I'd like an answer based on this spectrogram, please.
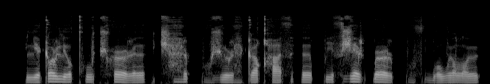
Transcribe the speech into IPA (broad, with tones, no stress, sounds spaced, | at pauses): lʲ e˨ ʈ o˦ ɭ lʲ o˨˦ kʰ u˨˦ t͡ʃʰ ə˞˦˨ ɭ ɘ˧ | t͡ʃʰ æ̤˦ ɭ pː o̤˨ ʒ ʉ˨ ɭ ɛ̤˨ ʈ ʉ˨˦ qʰ ɛ˧ θ | ɘ˨ pː i˨ θ ʒ e˦˨ ɭ k͡p ə˞˦˨ ɭ pː o̤˧ θ ɡ͡b o˨ w ʉ˦ lˠ ʉ˨˦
